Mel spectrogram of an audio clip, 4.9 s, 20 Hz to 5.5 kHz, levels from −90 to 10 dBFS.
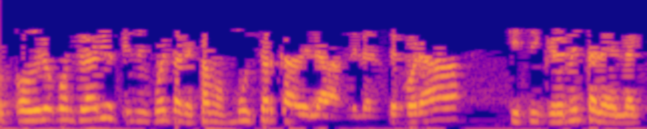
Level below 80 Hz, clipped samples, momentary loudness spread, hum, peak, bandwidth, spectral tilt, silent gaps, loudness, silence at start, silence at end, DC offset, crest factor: -46 dBFS; under 0.1%; 9 LU; none; 0 dBFS; 3.1 kHz; -9.5 dB/octave; none; -15 LUFS; 0 s; 0.05 s; under 0.1%; 14 dB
